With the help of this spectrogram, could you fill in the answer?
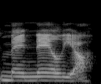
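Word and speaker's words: Menelya: position for heaven's day which is pronounced menelia menelia we then go down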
